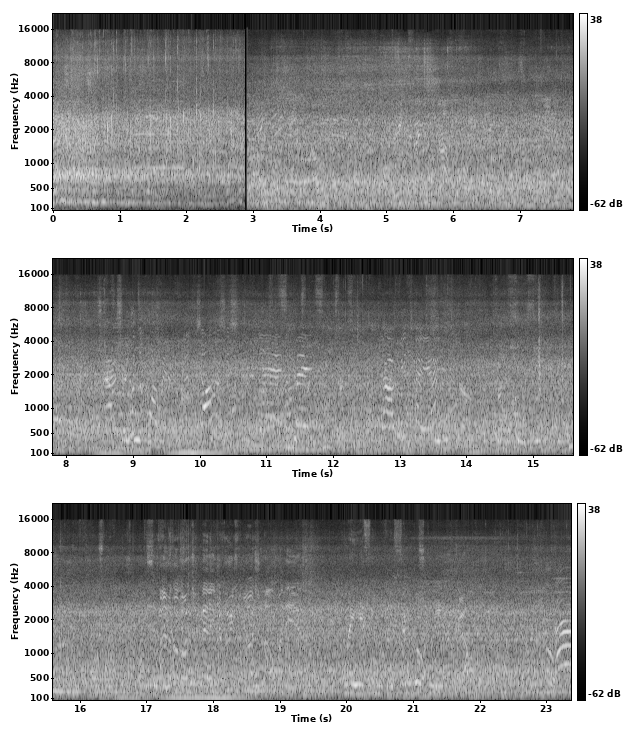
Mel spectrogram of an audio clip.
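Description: A large stadium crowd roars and chatters all around, echoing through the open stands.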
